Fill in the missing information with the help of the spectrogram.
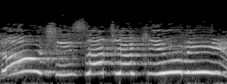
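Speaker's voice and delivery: high, slow, sugary falsetto; cooing woman. Retold or imitated. Preacher imitating the wife cooing over his daughter in high falsetto. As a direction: gush over the child in a sweet high voice.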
